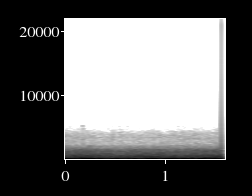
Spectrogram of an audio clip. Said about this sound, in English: There is a police helicopter up here.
